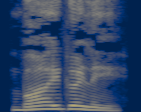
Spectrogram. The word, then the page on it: ಬಾಯ್ಗಳೆ: bāygaḷe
